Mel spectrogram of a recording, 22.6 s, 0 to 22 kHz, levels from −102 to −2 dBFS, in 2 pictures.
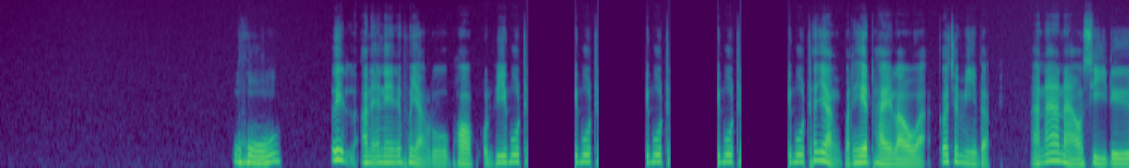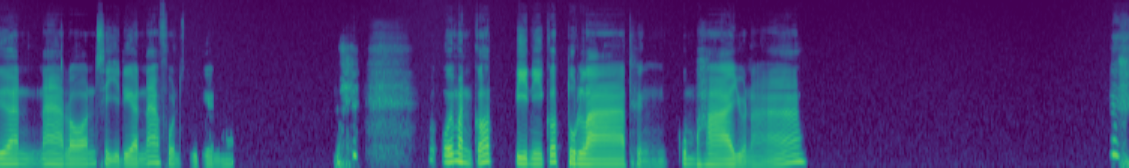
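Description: From 5.27 s to 8.11 s the speech breaks into a stutter with silent gaps. A 224 ms fragment plays, 487 ms of dead silence follows, and the same fragment returns four times at a steady 711 ms spacing. The likely cause is a stalled stream replaying its last buffer on each retry, so the speech for that stretch is lost. A waveform shows identical blocks between flat silent gaps. A spectrogram shows matching patches separated by empty black columns.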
